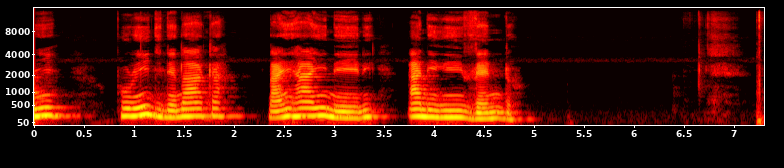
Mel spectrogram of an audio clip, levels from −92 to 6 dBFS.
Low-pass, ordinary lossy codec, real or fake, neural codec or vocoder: 14.4 kHz; none; real; none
